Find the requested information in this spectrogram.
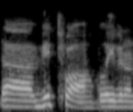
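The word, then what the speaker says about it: Vittsjö: And yes, I've been saying Vitzio for about two months and no one understood what I was saying. And it's pronounced uh Vitto, believe it or not.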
